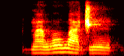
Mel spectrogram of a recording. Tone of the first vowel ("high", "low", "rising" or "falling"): low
